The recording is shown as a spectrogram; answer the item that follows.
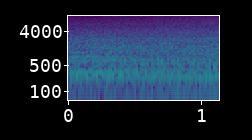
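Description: Steady high-pitched engine drone heard from inside Allgaier's NASCAR Nationwide race car at Kentucky, loud and constant over a brief moment.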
